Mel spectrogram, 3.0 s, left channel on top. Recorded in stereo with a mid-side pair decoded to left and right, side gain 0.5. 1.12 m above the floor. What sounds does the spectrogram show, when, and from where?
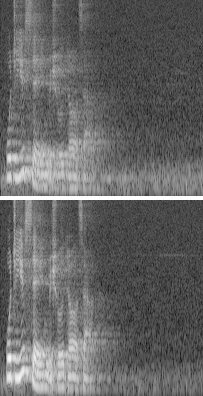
0.1 s a woman speaking: 45° right, 1.8 m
